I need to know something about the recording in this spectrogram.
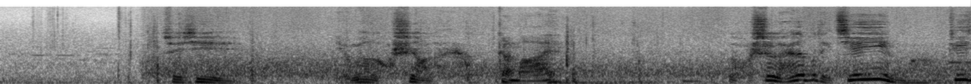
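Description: A young man speaks with animation, close by.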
